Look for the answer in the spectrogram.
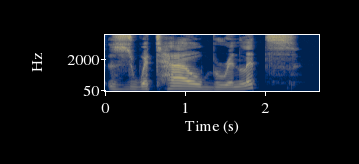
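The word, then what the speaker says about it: Zwittau-Brinnlitz: I think it's pronounced Zwittau-Brinlitz.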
